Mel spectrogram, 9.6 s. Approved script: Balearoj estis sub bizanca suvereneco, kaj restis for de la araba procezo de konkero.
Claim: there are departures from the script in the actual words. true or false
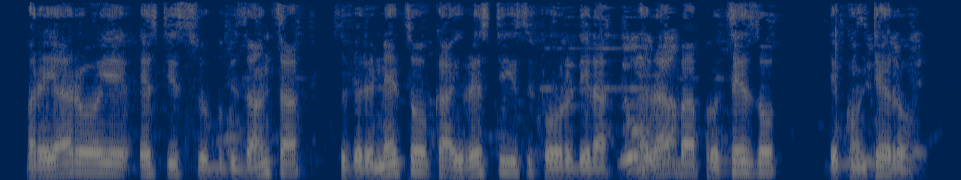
false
